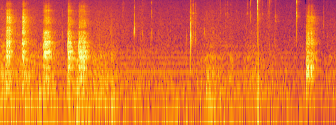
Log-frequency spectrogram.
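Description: A few short, faint clicks and light knocks, closely spaced in the first second and then sparser, over a faint steady hum.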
